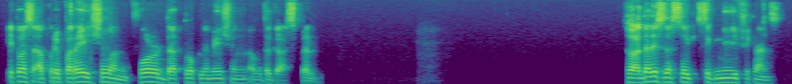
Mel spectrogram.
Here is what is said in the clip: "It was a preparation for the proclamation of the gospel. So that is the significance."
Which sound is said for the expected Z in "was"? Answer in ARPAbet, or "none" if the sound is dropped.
S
